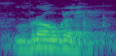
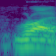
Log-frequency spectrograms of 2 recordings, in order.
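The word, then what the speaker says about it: de Broglie: है Louis Victor डी ब्रोगली। लेकिन ब्रोगली है ना, इसको पढ़ते हैं ब्रॉय पढ़ते हैं।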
